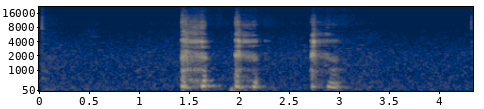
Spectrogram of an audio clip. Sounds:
Cough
